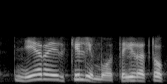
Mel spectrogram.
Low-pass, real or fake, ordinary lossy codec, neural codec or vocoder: 5.4 kHz; real; AAC, 32 kbps; none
